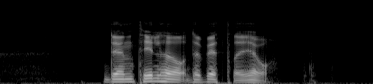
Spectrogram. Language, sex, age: Swedish, male, 33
